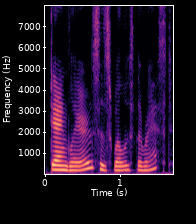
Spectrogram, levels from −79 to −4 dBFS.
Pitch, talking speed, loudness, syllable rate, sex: 215 Hz, 210 wpm, -20 LUFS, 4.4 syllables/s, female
